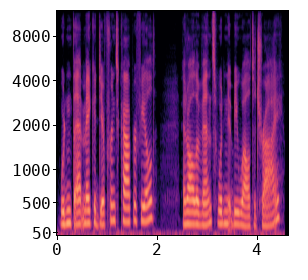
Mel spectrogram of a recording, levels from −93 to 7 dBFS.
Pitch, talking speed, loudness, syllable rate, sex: 185 Hz, 195 wpm, -18 LUFS, 5.3 syllables/s, female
